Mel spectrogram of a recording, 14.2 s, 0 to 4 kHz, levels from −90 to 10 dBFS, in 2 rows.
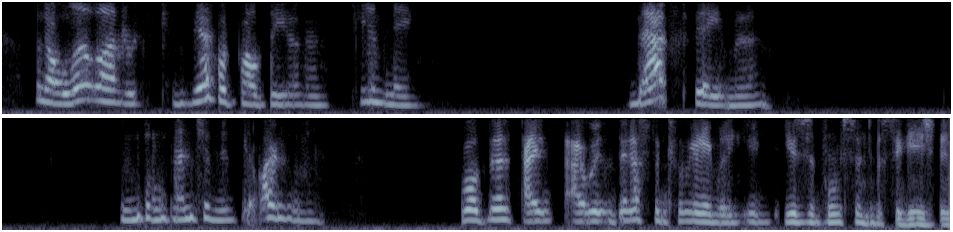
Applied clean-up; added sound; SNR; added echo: neural diffusion model UNIVERSE++.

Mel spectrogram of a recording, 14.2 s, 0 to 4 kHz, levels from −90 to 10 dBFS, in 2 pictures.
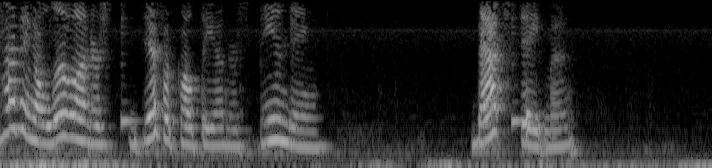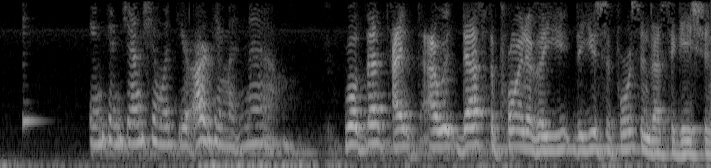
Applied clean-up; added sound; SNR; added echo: none; Wind + Cowbell; 14 dB; none.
